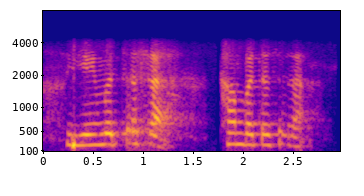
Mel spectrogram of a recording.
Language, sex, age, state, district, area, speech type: Manipuri, female, 30-45, Manipur, Senapati, rural, conversation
